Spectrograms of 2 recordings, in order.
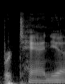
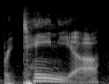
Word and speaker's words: Britannia: So, yeah, Britannia were being pieces of shit, basically. Also, I do want to note this, that I am glad that we are getting the correct pronunciation of Britannia and not Britannia, like the Funimation dub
